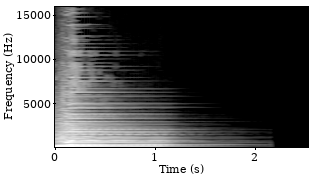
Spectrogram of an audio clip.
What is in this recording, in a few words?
D Major 7th Flat 5th G sharp, chord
